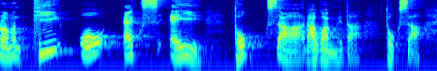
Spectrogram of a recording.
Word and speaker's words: doxa: 잖아요 그런데 영광 이란 단어의 헬라어 가 영어 스펠링을 함은 doxa 독사 라고 합니다 독사 이 독사 라고 하는 단어는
